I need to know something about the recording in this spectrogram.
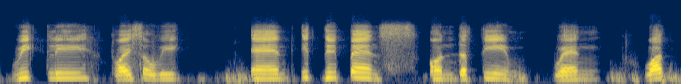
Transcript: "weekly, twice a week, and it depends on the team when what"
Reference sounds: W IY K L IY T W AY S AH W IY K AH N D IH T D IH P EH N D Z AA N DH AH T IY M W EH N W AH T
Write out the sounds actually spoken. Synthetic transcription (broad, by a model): W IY K L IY T W AY S AH W IY K AH N D IH T D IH P EH N D S AA N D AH T IY M W EH N W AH T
